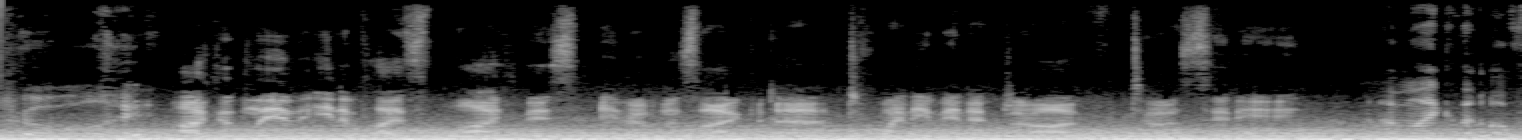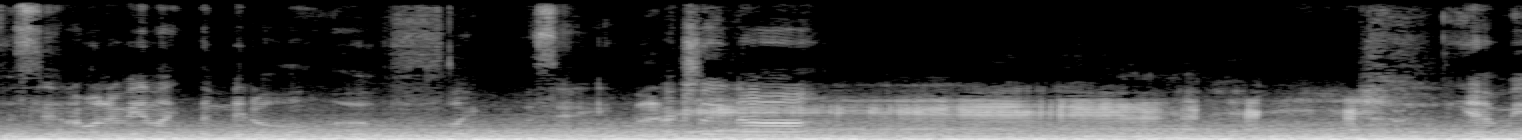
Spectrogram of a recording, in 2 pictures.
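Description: Steady road and engine noise inside the cabin of a moving car, a constant low hum, with people talking over it.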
